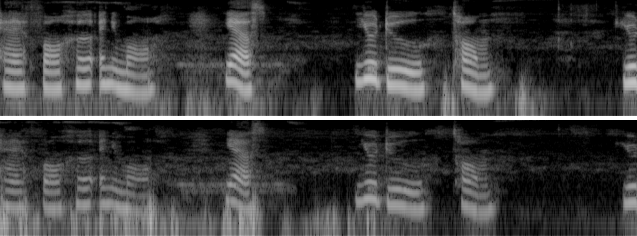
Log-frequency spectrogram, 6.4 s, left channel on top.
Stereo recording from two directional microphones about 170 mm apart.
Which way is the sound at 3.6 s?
45° left (ahead or behind).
